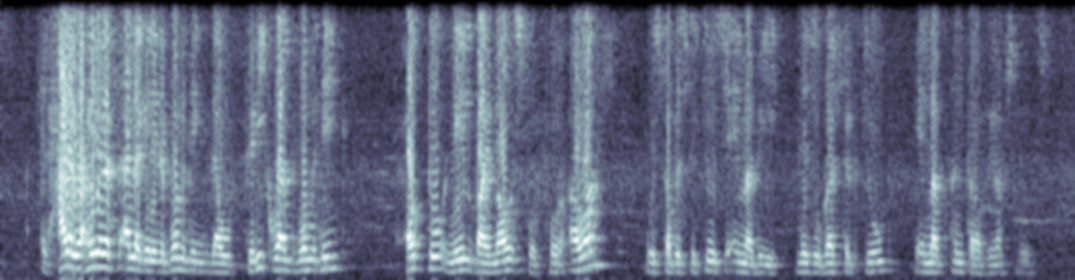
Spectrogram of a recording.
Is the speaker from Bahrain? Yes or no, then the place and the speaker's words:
no; Egypt; اللي هو مفهوم لبن الرايب بالنسبه لنا احنا كمصريين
